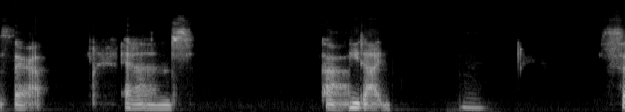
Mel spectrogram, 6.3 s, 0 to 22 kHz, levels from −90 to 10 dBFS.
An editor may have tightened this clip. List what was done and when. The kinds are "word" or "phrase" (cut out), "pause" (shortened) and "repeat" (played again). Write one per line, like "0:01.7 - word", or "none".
0:01.2 - pause
0:03.5 - word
